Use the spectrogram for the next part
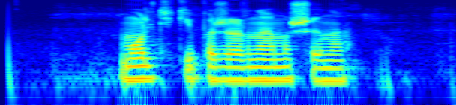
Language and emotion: Russian, neutral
